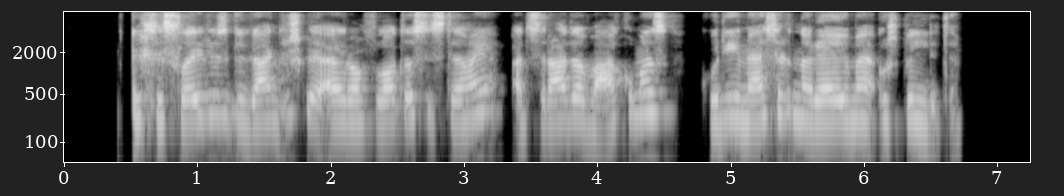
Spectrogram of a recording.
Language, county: Lithuanian, Vilnius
